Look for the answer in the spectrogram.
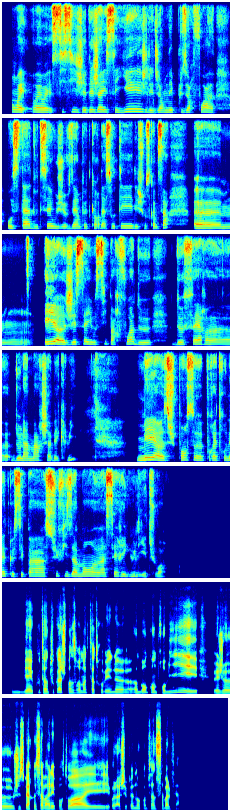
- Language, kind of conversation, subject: French, advice, Comment trouver du temps pour faire du sport entre le travail et la famille ?
- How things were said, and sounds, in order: tapping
